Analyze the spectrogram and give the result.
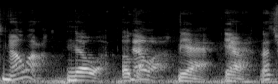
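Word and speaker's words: NOAA: got really into the this how do you pronounce the name of the division for the chamber of commerce that um oh it's noah noah noah yeah yeah that's pretty neat national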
